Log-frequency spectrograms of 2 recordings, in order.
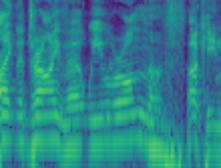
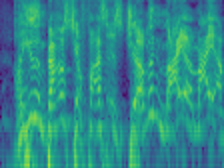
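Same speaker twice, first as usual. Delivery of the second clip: put-on high-pitched whiny upset old man voice, German accent. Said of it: "He doesn't like me saying Mayor".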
